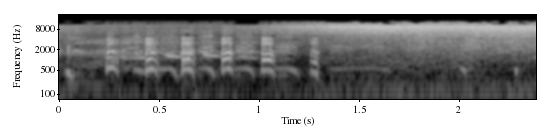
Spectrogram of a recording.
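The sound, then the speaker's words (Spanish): A balloon hisses as air rushes out in a steady, bright, loud stream lasting about a second, after a short burst of voiced talking. “No, es el, es el sonido del globo.”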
